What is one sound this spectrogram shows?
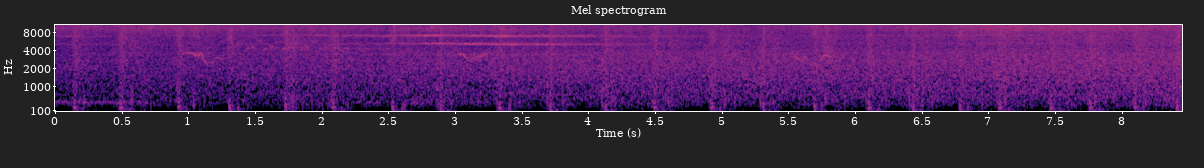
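Footsteps thud steadily on stone.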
